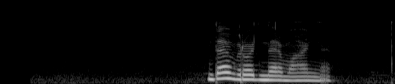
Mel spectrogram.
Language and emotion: Russian, positive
